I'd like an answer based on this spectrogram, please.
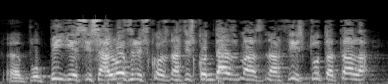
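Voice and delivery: imitating a scornful boss ordering repentance; boss's preachy taunt. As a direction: lord it over him with jeering insistence. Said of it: "μου λέει".

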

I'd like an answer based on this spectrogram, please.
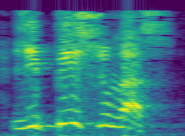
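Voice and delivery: slow, high pleading demon voice; demons begging. Retold or imitated. Preacher voices demons begging Christ for mercy. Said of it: "να παρακαλάει και να λέει".

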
